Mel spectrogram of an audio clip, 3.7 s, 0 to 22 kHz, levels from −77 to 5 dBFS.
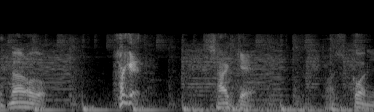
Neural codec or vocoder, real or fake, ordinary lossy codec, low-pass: none; real; AAC, 32 kbps; 7.2 kHz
